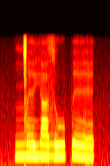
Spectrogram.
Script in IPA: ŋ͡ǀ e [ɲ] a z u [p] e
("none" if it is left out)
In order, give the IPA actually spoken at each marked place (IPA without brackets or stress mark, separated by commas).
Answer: j, p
